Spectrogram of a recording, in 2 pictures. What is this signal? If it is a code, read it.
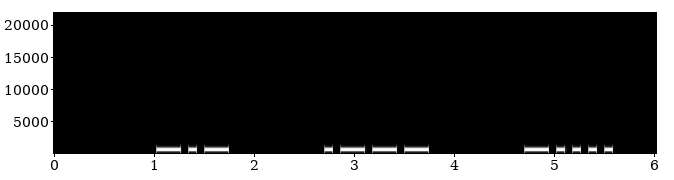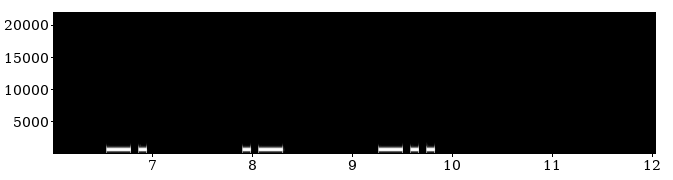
Morse code, heard as a keyed tone, about 15 wpm, spaced as for 7 wpm, 700 Hz. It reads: KJ6NAD
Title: USA Call Signs - 6 Characters - 4x Character Spacing - 15wpm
